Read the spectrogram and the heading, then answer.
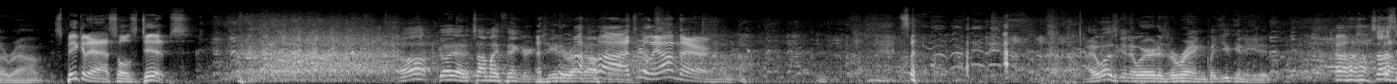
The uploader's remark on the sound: Live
